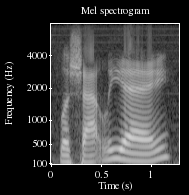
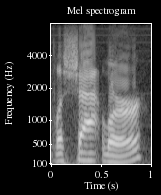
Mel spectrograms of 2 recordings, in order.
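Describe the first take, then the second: First: The name is pronounced in a French way. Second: The name is pronounced in an anglicized way. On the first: The speaker calls it right. "make sure we're giving it the proper enunciation" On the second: The speaker calls it wrong. "We're not going to say"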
